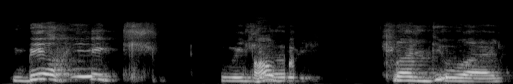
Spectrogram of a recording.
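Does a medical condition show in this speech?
Yes: cerebral palsy; uses wheelchair.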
